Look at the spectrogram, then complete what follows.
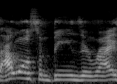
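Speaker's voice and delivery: ordinary talk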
